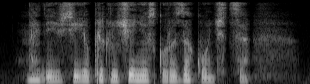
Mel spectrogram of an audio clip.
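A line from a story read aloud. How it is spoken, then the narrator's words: Muttering. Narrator (Russian): пробормотала доктор Макмиллан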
